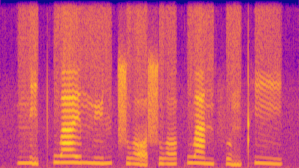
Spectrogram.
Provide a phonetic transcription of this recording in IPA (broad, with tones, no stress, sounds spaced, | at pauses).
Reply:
n̪ ḭ˨˩ pʰ w a˦ ɪ̯ m y˨˦ n t͡s w ɔ̰˨˩ s w ɔ˨˦ k w a˥˨ n f ʊ̰˨˩ ŋ t̪ʰ i˥˨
